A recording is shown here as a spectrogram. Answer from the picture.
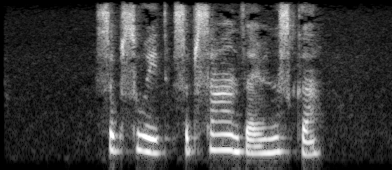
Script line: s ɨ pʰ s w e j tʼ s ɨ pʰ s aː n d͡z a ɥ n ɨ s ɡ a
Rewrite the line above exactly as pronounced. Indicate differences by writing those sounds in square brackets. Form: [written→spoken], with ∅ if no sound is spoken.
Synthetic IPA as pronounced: s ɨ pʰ s w e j tʼ s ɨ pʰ s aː n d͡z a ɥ n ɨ s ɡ a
